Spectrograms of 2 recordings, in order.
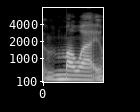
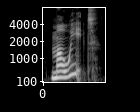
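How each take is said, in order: First: The word ends on a vowel, without t. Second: The word ends with a clear t sound. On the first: The speaker calls it wrong. "she corrects him" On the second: The speaker calls it right. "Moet is the correct, pron- correct pronunciation"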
